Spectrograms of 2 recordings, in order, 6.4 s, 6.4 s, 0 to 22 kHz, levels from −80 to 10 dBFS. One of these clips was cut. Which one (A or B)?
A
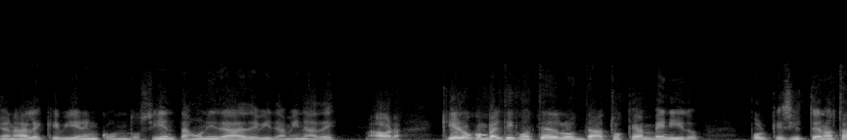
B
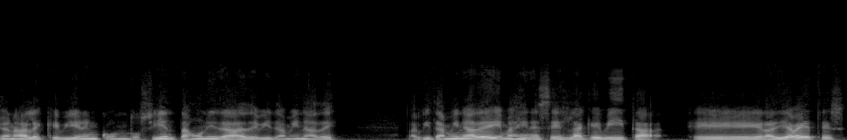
A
